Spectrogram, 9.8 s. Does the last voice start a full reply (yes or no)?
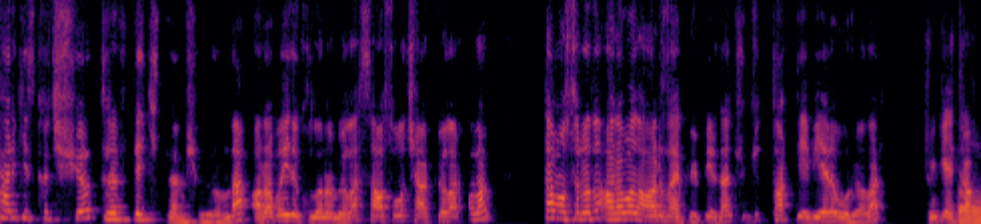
no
